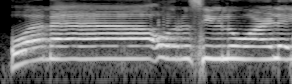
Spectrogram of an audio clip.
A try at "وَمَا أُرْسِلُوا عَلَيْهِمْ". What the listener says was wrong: دیکھیں ارسلوا علیہم نہیں، ارسلوا علیہم، واو مدہ کھینچ رہے ہیں، دوبارہ پڑھیں۔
